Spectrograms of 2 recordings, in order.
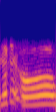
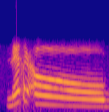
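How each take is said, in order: First: Said in the usual way. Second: "Letter O" drawn out slowly; slow teaching voice. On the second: Shown as a demonstration. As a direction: spell it out slowly for a toddler. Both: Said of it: "mother teaching letters to baby".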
